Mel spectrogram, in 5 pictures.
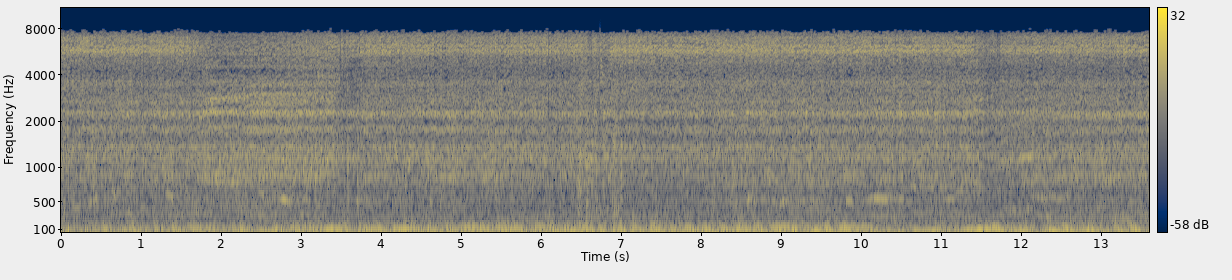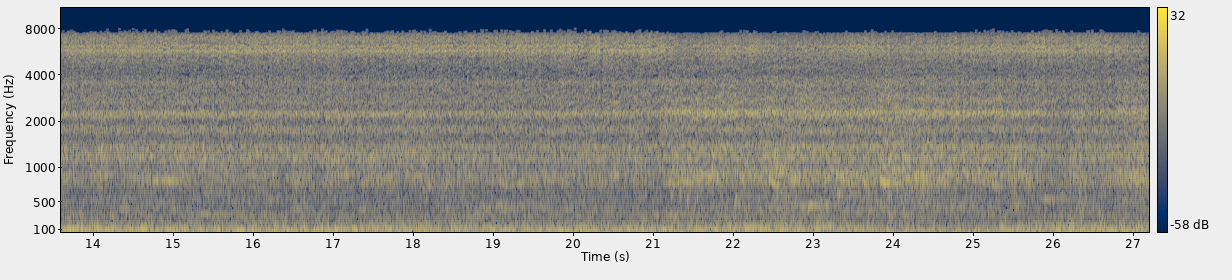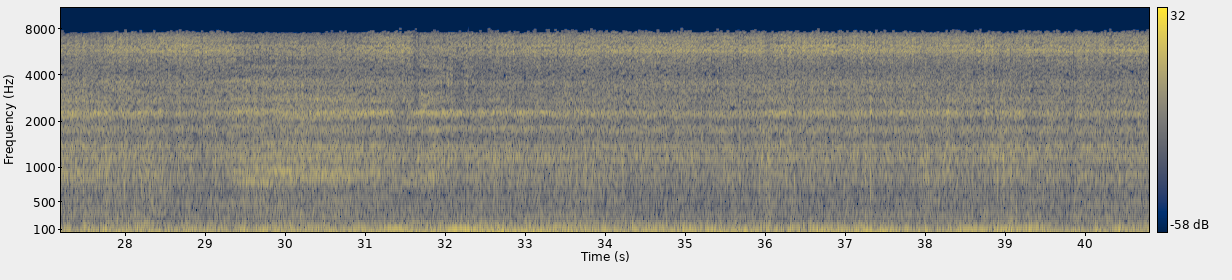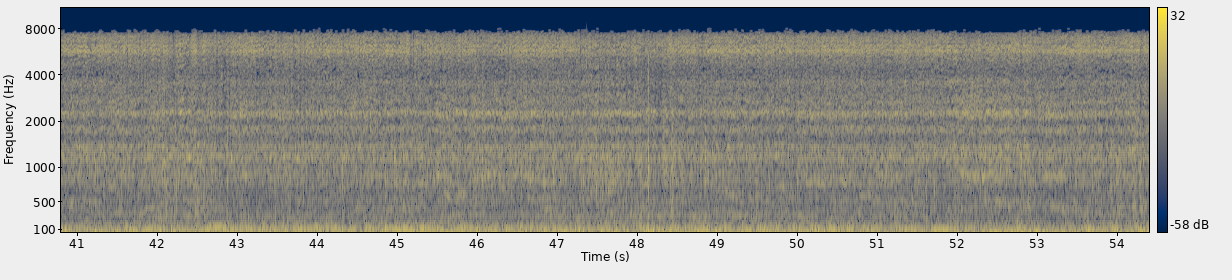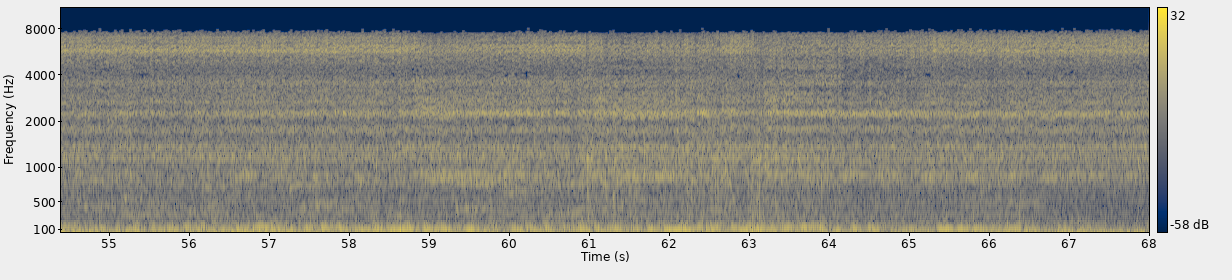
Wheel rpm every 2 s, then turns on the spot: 120, 120, 110, 120, 110, 110, 110, 110, 110, 120, 110, 120, 110, 110, 110, 110, 120, 110, 110, 120, 120, 110, 120, 120, 120, 110, 110, 120, 110, 110, 110, 110, 110, 110.
none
